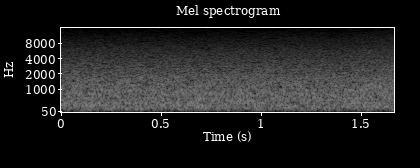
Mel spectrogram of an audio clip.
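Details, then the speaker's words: Replica Lamborghini Countach kit car on a 1986 Fiero GT chassis, rewired fans tested after install: two engine fans then two radiator fans start and run with a smooth, steady rush of air, no ticking or rubbing; normal fan operation. "if everything is correct it should fire up the two engine fans then the two radiator fans sound good"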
